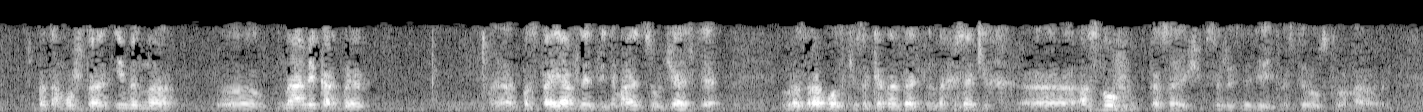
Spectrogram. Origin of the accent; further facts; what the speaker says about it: Russia; Мы являемся коренными, что на острове Беринга, что в Москве, что в Калининградской области, бывшей Восточной Пруссии. И не только титульного, поскольку всю Россию назвали по нашему имени. Это не мы, россияне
